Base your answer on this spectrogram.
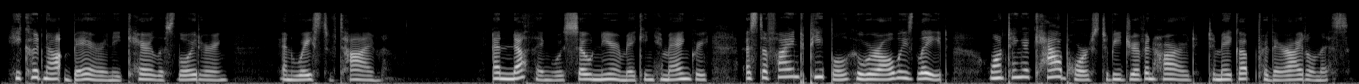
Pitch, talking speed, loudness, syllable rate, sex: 235 Hz, 180 wpm, -20 LUFS, 5.2 syllables/s, female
